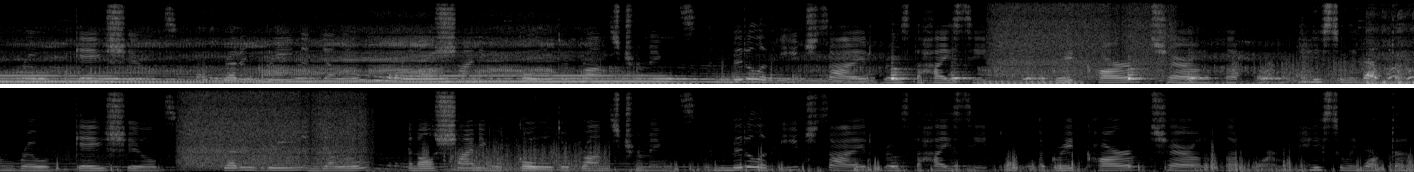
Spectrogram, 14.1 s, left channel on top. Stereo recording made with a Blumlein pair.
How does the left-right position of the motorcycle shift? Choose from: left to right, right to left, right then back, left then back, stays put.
stays put.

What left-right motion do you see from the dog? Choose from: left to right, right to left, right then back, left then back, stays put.
stays put.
